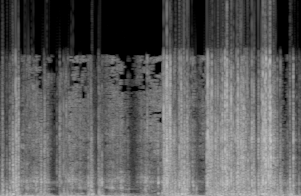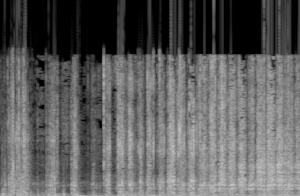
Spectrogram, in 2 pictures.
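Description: The grey plastic fingertips of a toy robot grabber hand, worked by its hand trigger, grip and scratch a hollow metal mesh microphone grille. The result is loud, continuous, rumbling scraping, heavy in the low end, with rapid rough strokes that dip only briefly.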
